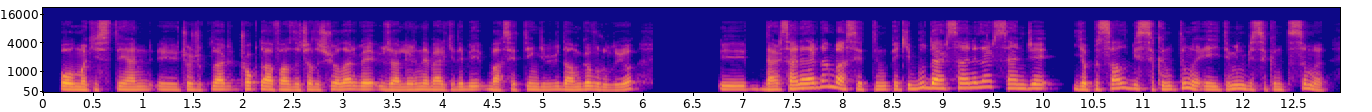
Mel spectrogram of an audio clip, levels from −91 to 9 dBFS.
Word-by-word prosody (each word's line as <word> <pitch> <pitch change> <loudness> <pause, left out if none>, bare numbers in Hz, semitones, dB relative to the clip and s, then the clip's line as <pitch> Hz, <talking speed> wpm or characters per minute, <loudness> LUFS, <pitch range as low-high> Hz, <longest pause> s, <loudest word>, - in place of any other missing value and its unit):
olmak 140 -3 +5
isteyen, 140 +1 -1
eee, 140 -2 -3
çocuklar 145 +2 -1
çok 160 +1 0
daha 150 -3 +6
fazla 135 -1 0
çalışıyorlar 145 +3 +1
ve 150 0 +5
üzerlerine 140 -1 0
belki 135 0 -1
de 140 0 -1
bir 145 +1 -3
bahsettiğin 130 +2 -2
gibi 135 +1 -4
bir 145 - -4
damga 140 +1 +2
vuruluyor. 135 +3 -2 0.8
Eee, 150 -1 +1
dershanelerden 180 - +2
bahsettin. 150 - 0
Peki 155 +3 -2
bu 220 +2 -1
dershaneler, 215 +5 +3
sence 200 -4 -1 0.2
yapısal 165 +7 0
bir - - -2
sıkıntı 155 +1 -2
mı, 175 -7 +2
eğitimin 150 +4 -1
bir 145 - -5
sıkıntısı 140 +5 -5
mı? 130 - -3
150 Hz, 155 wpm, -20 LUFS, 140-175 Hz, 0.8 s, daha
